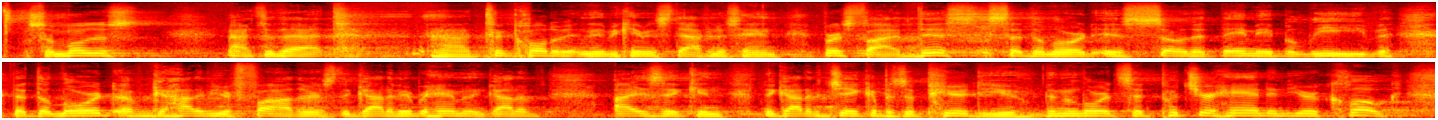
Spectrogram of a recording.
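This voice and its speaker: A man talks at a very fast pace with a fairly high pitch and very even loudness. Audible room echo and noticeable background noise surround him. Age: 30s. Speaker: pastor. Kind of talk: sermon. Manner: animated.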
